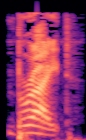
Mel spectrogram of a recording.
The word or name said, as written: bright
